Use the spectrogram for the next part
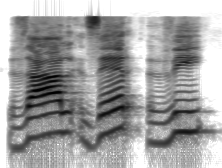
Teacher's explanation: জিব্বার আগা উপরে দুই দাঁতের আগায় লাগাবেন।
